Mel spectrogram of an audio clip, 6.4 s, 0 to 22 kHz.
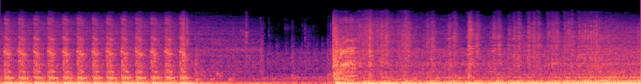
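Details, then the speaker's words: Honda CRX with LS/VTEC turbo engine converted to OBD1, first start with check engine lights on: idles briefly, sags and dies, then restarts; stalling after start, owner suspects no fuel in the tank. "obviously we got a couple check engine lights right and it just died no worries turn it on again"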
